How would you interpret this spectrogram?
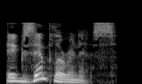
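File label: "exemplariness", British English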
